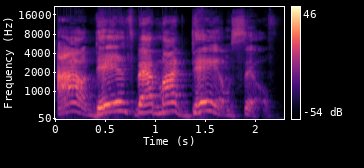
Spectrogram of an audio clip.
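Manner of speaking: put-on southern accent. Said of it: "let me get my southern".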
